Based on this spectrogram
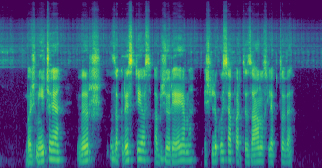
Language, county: Lithuanian, Telšiai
